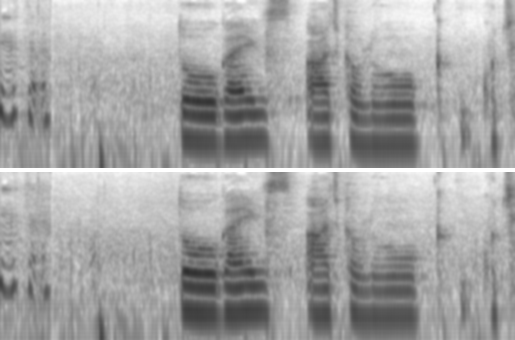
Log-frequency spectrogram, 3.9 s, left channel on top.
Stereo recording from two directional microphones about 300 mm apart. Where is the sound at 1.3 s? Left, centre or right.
Centre.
